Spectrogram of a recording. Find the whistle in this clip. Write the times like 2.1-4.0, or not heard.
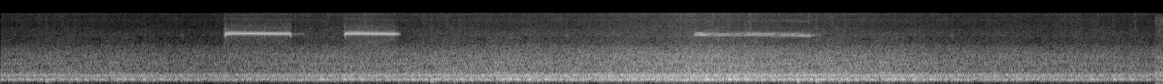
2.2-4.0, 6.9-8.2.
